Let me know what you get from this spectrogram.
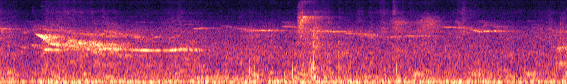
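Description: Faint bird calls: a few short chirps and whistles, one sliding down in pitch about half a second in. A single sharp click about three seconds in.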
